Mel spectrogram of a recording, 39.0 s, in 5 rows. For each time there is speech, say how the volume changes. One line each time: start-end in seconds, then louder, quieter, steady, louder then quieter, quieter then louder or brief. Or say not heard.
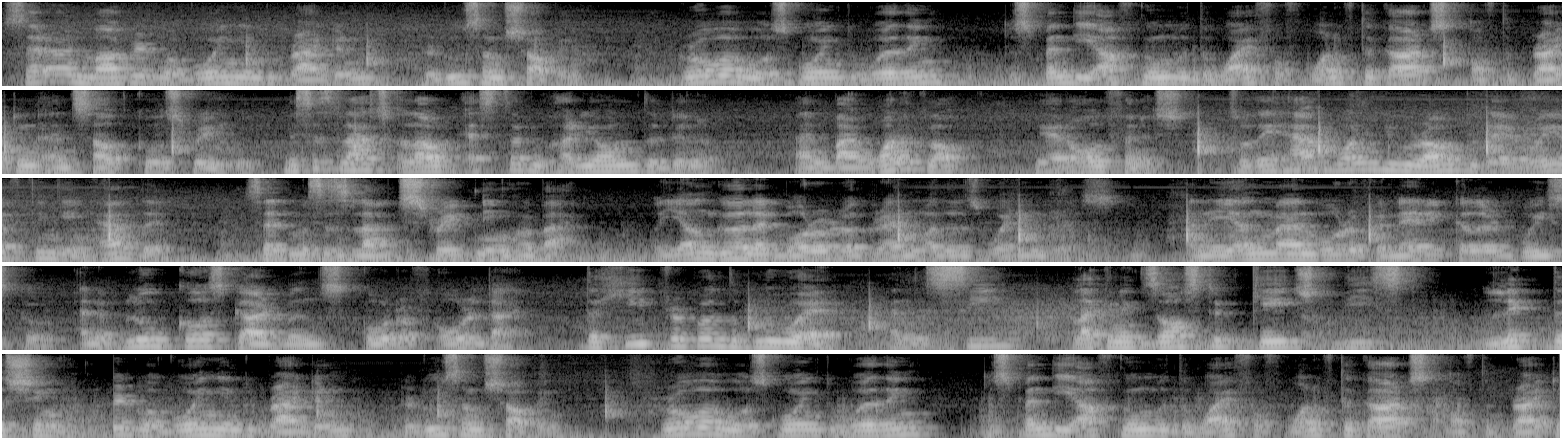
0.0-38.9 steady.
